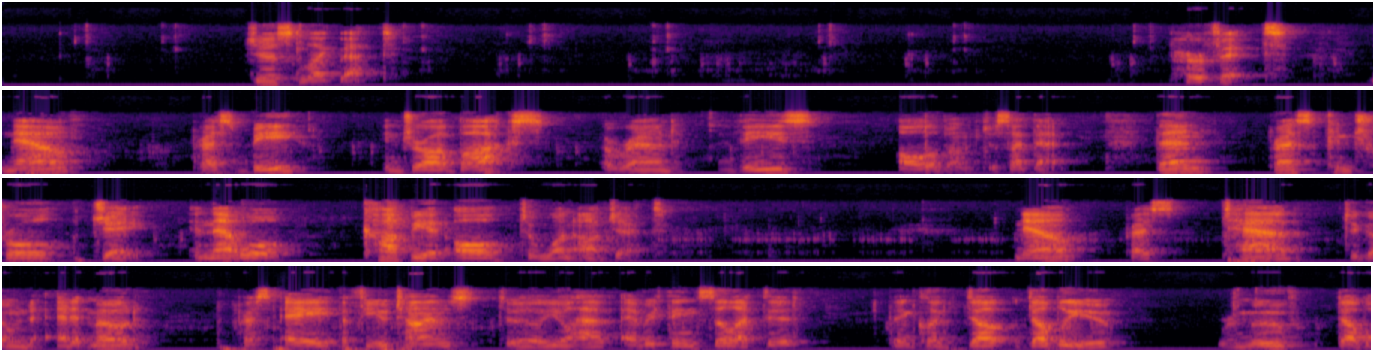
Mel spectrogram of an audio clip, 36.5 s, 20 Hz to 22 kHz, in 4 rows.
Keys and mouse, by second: 1.7 right click, 2.8-4.5 right drag, 5.0 right click, 5.0 click, 7.1 click, 7.6-8.7 right drag, 9.2 a, 10.5 b, 12.4 drag, 17.7 middle click, 18.7 ctrl+j, 20.5-22.0 drag, 23.1 right click, 26.5 Tab, 28.4 click, 28.8 a, 29.2 a, 29.6 a, 29.9 a, 33.1 middle click, 33.7 w.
